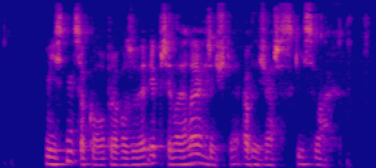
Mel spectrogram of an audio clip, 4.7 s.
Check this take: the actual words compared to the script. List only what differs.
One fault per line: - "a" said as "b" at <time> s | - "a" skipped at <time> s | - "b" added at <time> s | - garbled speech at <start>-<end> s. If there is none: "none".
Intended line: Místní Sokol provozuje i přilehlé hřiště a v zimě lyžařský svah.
- "zimě" skipped at 3.2 s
